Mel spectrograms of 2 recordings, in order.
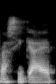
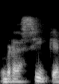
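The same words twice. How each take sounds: First: The ending is two vowels, 'a' then 'e'. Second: The ending is a single 'e' vowel sound. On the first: The speaker calls it wrong. "no brassicae" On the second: The speaker calls it right. "si termina en A E, se pronuncia E"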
